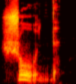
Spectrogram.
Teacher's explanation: So here you pronounce the final D, whereas in the masculine form you don't pronounce it.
